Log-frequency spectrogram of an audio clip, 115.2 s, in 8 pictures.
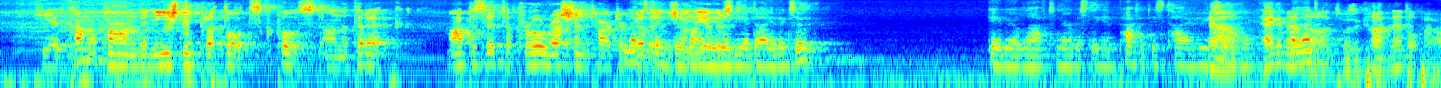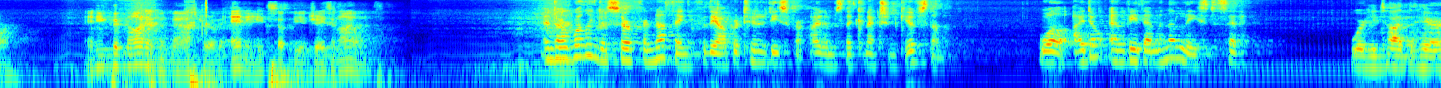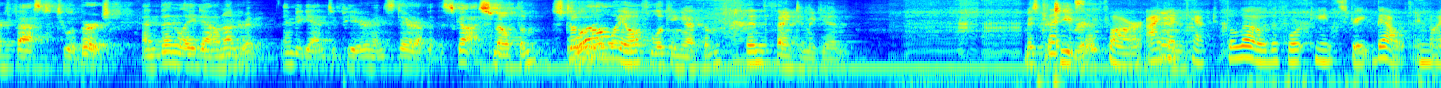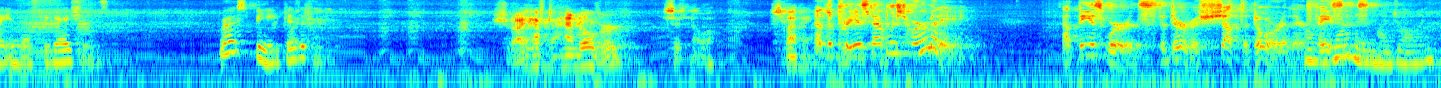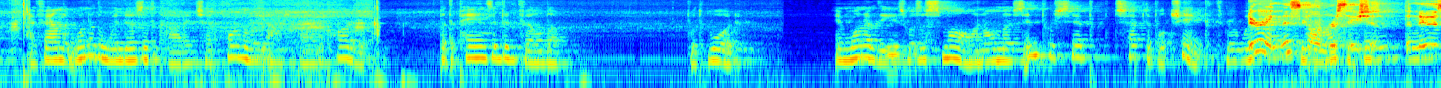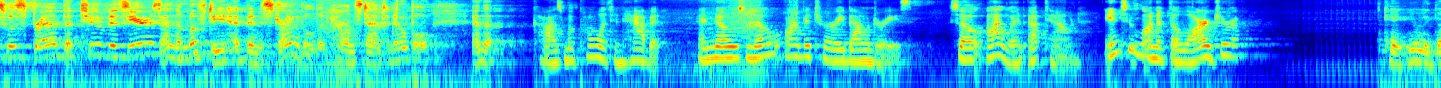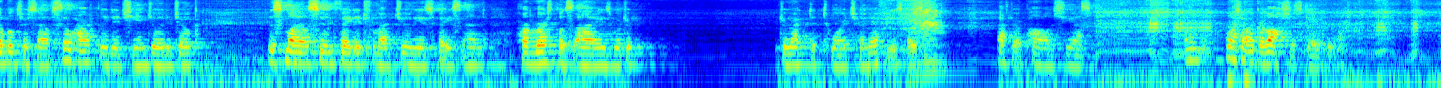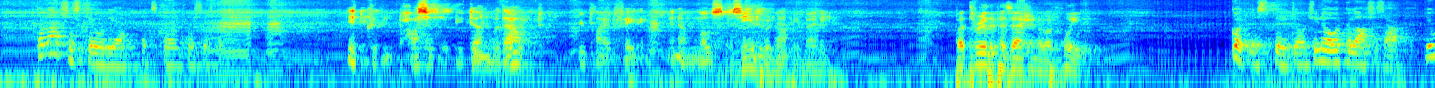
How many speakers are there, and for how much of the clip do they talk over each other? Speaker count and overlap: ten, about 9%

